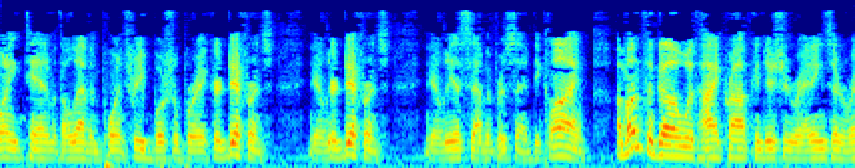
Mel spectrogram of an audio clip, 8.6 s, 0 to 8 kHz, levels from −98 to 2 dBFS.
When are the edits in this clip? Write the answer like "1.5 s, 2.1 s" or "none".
3.3 s, 5.9 s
